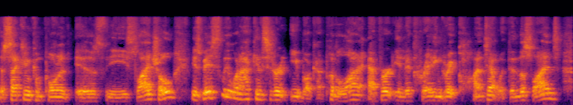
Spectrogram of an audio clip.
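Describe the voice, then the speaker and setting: With noticeable background noise behind him, a man talks at a very fast pace with hardly any pauses. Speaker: municipal education trainer, webinar presenter. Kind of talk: webinar presentation. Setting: online webinar.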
